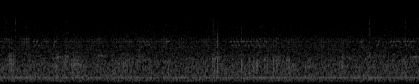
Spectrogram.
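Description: Faint rustle of a scrapbook paper pad's sheets being turned by hand, with a few soft paper flicks, over a steady low hum.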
